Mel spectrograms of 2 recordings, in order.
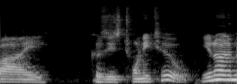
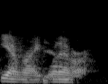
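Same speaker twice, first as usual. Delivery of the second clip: much quieter, put-on indifferent tone; 3 semitones lower, 10 dB quieter than usual. Recalling Levrone while others screamed at him: imitating Levrone's indifference. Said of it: "who could care less".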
